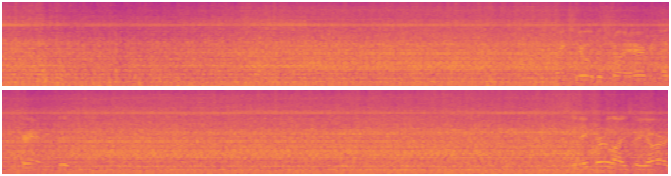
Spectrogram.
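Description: Boat motor running steadily while the boat is under way, with constant wind and water noise.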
